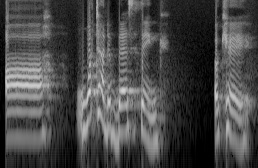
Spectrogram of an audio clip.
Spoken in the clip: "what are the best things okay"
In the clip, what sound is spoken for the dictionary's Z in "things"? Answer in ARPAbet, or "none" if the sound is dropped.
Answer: none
